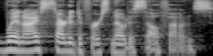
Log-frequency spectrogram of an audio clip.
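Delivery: ordinary delivery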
